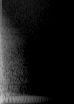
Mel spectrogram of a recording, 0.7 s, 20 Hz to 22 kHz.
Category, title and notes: Sound effects > Objects / House appliances
Big plastic bottle
A single-hit of a large plastic bottle with a drum stick. Recorded on a Shure SM57.
percussive, single-hit, plastic, hit, percussion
